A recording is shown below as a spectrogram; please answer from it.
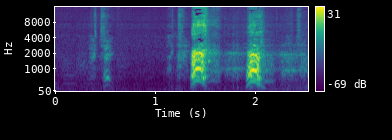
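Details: Rottweiler recorded on 4 September 2022 giving two loud, short, gruff barks about half a second apart, preceded by a faint brief yelp, with quiet surroundings.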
